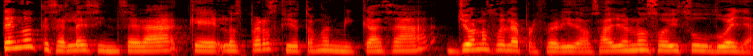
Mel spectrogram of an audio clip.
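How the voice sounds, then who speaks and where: A woman with a Mexican accent and an animated tone, a fairly high pitch, ordinary pitch variation, a moderate pace and hardly any pauses. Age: 20s. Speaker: podcast host. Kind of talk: casual monologue.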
